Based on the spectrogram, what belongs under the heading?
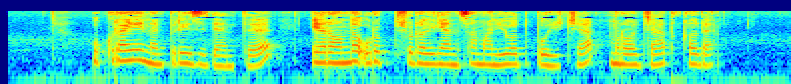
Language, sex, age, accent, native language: Uzbek, female, 19-29, Farg'ona, Uzbek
